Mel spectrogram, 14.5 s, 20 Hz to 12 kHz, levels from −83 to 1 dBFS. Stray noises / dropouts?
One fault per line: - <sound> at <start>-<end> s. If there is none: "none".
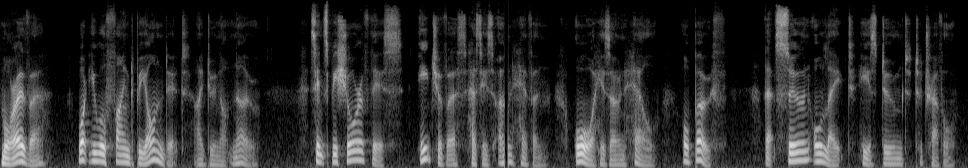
- dropout at 7.6-7.6 s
